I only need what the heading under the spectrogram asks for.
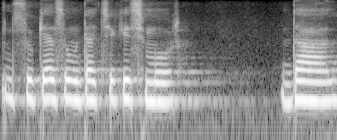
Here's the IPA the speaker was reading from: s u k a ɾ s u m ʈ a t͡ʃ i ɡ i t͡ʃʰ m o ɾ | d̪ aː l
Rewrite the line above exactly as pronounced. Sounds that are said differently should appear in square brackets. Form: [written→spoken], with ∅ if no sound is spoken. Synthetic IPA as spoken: s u k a [ɾ→∅] s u [m→ŋ] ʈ a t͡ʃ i [ɡ→k] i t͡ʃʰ m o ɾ | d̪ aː l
